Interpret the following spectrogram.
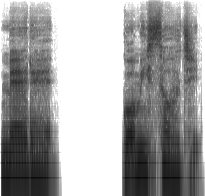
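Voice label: Japanese; AK15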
